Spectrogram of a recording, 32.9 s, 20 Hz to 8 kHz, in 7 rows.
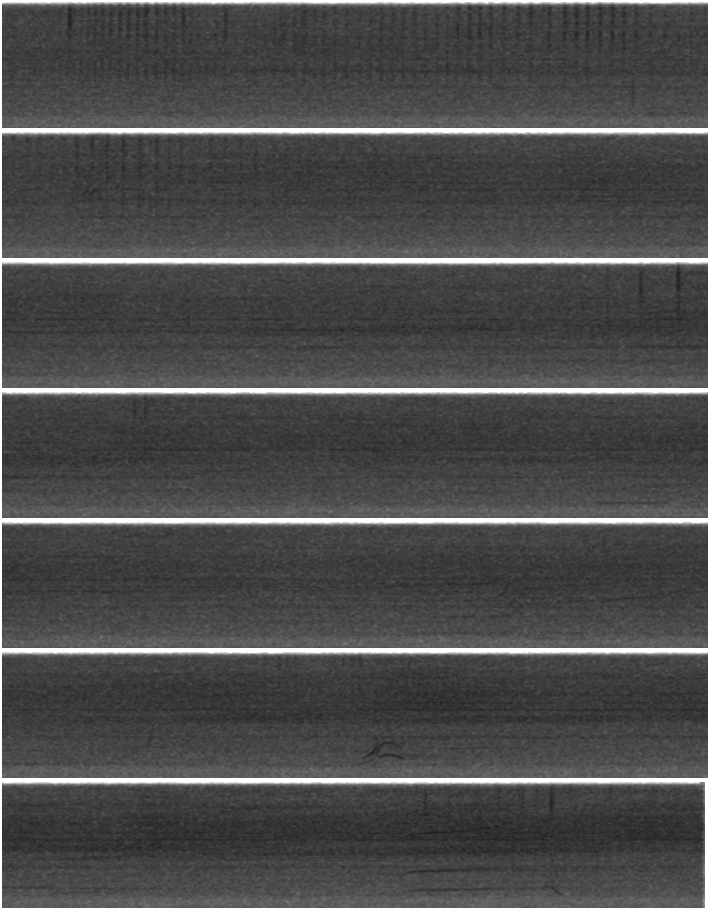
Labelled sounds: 22.8	23.2	killer whale, southern resident, 3.1 to 3.3 kHz
30.9	31.5	killer whale, southern resident, 2.2 to 2.6 kHz

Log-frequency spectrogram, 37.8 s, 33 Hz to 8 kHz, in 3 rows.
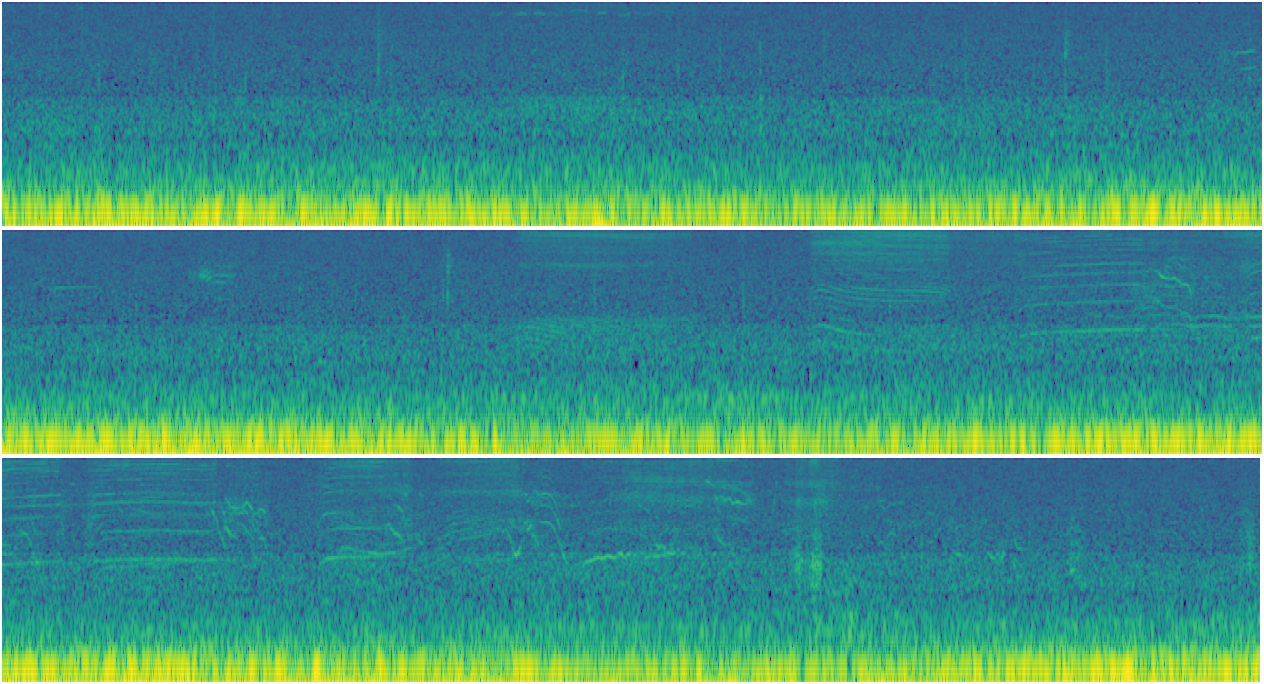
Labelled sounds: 12.3	12.6	killer whale, Bigg's (transient), 2.1 to 2.4 kHz
13.1	13.4	killer whale, Bigg's (transient), 1.8 to 2.0 kHz
20.7	22.1	killer whale, Bigg's (transient), 1.3 to 7.6 kHz
22.8	27.7	killer whale, Bigg's (transient), 0.86 to 7.7 kHz
28.4	29.1	killer whale, Bigg's (transient), 1.4 to 7.3 kHz
31.7	32.7	killer whale, Bigg's (transient), 2.5 to 7.7 kHz

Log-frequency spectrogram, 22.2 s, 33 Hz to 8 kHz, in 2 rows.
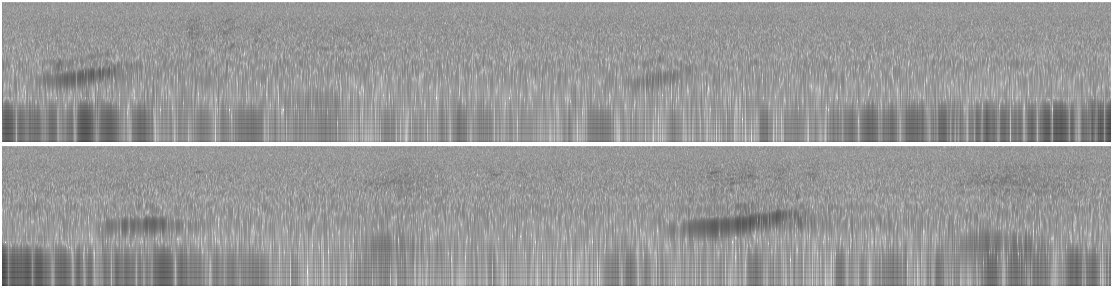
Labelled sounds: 0.9	1.1	humpback whale, 0.86 to 1.1 kHz
20.8	21.1	humpback whale, 1.8 to 2.0 kHz

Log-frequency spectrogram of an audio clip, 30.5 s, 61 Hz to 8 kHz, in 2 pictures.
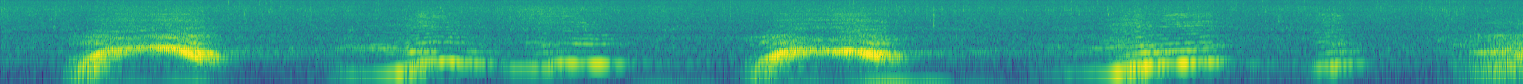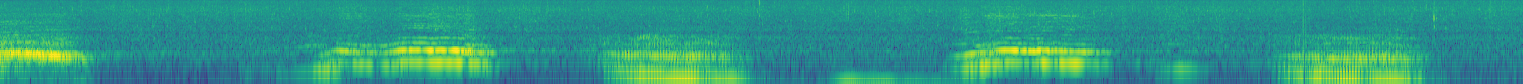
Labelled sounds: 1.5	1.8	humpback whale, 0.84 to 1.2 kHz
4.1	4.4	humpback whale, 1.6 to 1.9 kHz
5.7	6.0	humpback whale, 0.78 to 0.88 kHz
7.5	8.4	humpback whale, 0.88 to 2.6 kHz
11.5	12.1	humpback whale, 1.7 to 3.6 kHz
19.2	19.8	humpback whale, 0.81 to 3.2 kHz
25.1	26.0	humpback whale, 3.0 to 3.6 kHz

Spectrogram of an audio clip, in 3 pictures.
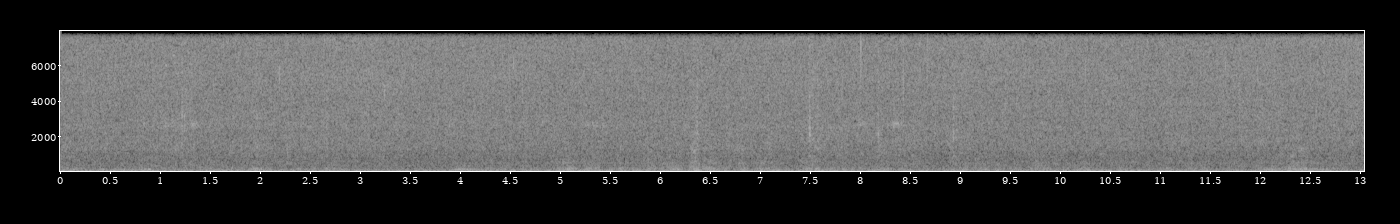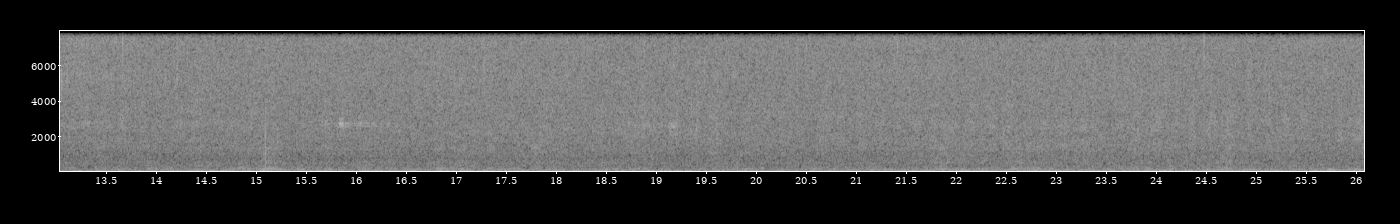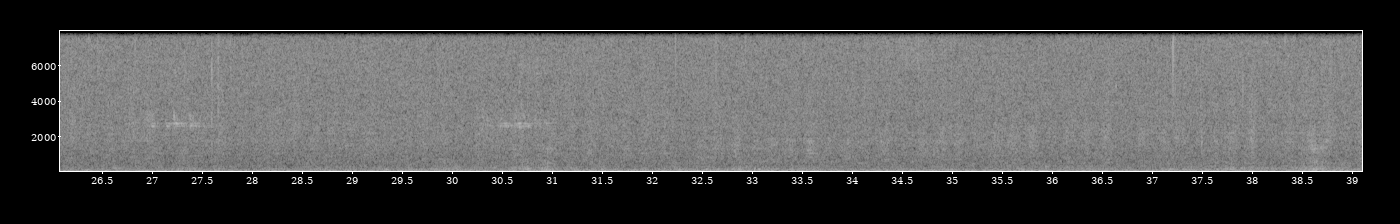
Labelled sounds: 30.2	31.0	vessel noise, 2.2 to 3.3 kHz

